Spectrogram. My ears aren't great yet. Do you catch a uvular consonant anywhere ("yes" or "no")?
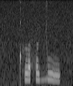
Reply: no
